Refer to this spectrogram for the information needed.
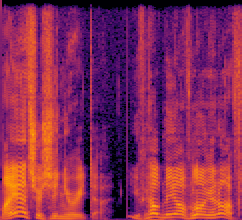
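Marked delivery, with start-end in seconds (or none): none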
